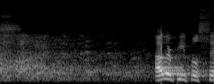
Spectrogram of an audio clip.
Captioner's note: laughter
